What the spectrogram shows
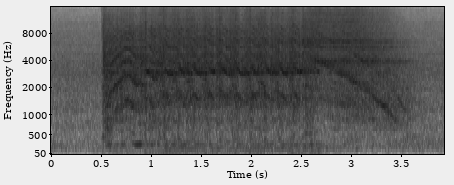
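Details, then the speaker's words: Jeep XJ cranks but won't start: steady high starter whir with even pulses, never catches; no fuel pump heard, tach dropped, smells rich; owner suspects crank sensor or ignition switch, unconfirmed. "I don't hear the fuel pump, which is crazy cuz last time there's a fuel pump in a bucket. Now the fuel pump's wired out. It's crazy. The fuel hand and the tack went down, which means crank sensor usually."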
